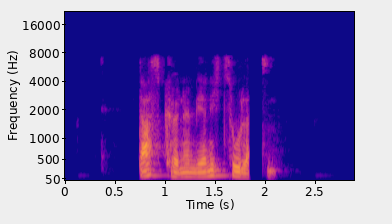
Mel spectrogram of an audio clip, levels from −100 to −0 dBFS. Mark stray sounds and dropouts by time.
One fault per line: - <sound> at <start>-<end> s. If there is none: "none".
- dropout at 1.8-2.0 s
